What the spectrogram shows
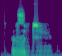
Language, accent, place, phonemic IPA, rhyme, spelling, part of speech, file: French, France, Lyon, /vut/, -ut, voute, noun, LL-Q150 (fra)-voute.wav
- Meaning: post-1990 spelling of voûte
